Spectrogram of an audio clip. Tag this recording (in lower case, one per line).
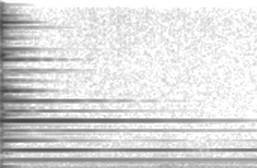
music
musical instrument
harp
